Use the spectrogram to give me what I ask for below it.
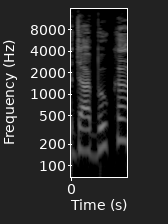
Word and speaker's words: darbuka: You don't have a darbuka?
